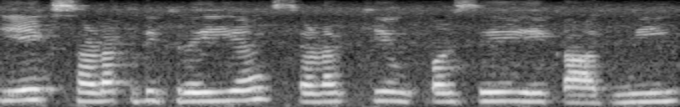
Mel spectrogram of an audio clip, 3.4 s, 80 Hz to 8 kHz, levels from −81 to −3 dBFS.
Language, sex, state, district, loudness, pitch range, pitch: Hindi, female, Bihar, Saran, -15 LUFS, 235-260 Hz, 245 Hz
